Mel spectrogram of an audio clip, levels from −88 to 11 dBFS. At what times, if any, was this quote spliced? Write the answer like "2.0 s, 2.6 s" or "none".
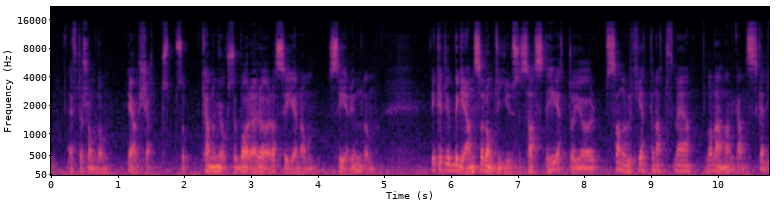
9.3 s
